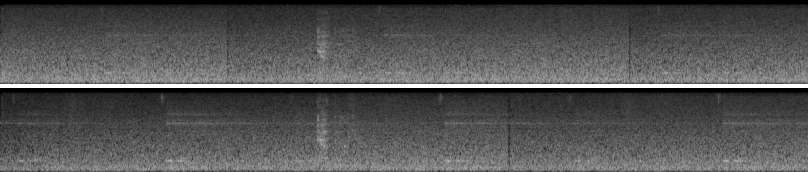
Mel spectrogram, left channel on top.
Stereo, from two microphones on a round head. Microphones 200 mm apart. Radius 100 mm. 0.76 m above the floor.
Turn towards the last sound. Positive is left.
turn(degrees=-20)  # may be behind; listen again after turning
